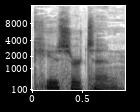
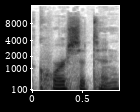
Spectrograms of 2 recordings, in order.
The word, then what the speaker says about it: quercetin: reduced by herbs like Q certain or quercetin depending on how you want to pronounce it and that's in many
